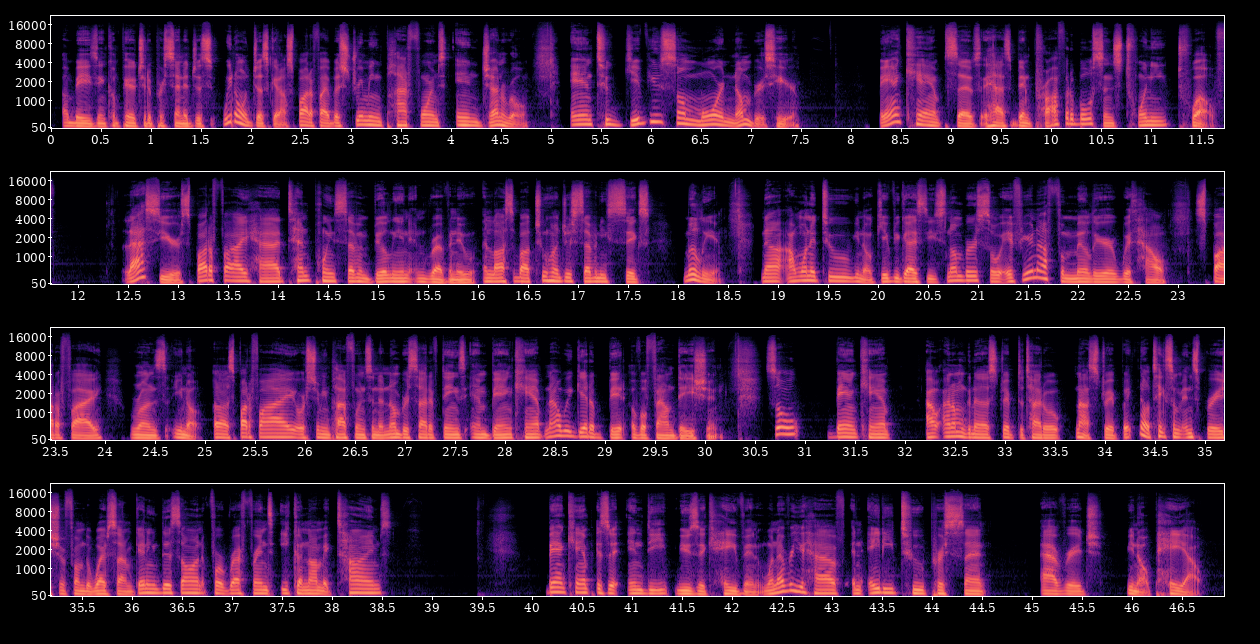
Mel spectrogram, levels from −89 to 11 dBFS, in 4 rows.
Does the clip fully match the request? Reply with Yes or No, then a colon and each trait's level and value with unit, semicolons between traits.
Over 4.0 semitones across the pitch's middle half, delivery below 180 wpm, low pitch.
Yes: average, 4.8 semitones; average, 170 wpm; low, 120 Hz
